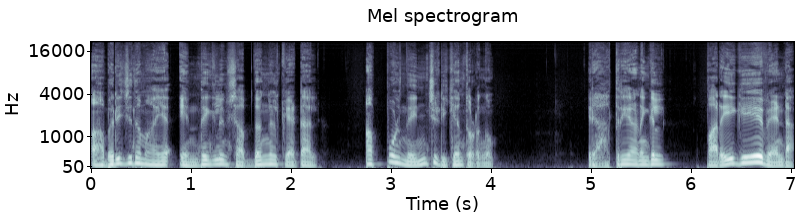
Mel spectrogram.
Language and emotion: Malayalam, fearful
